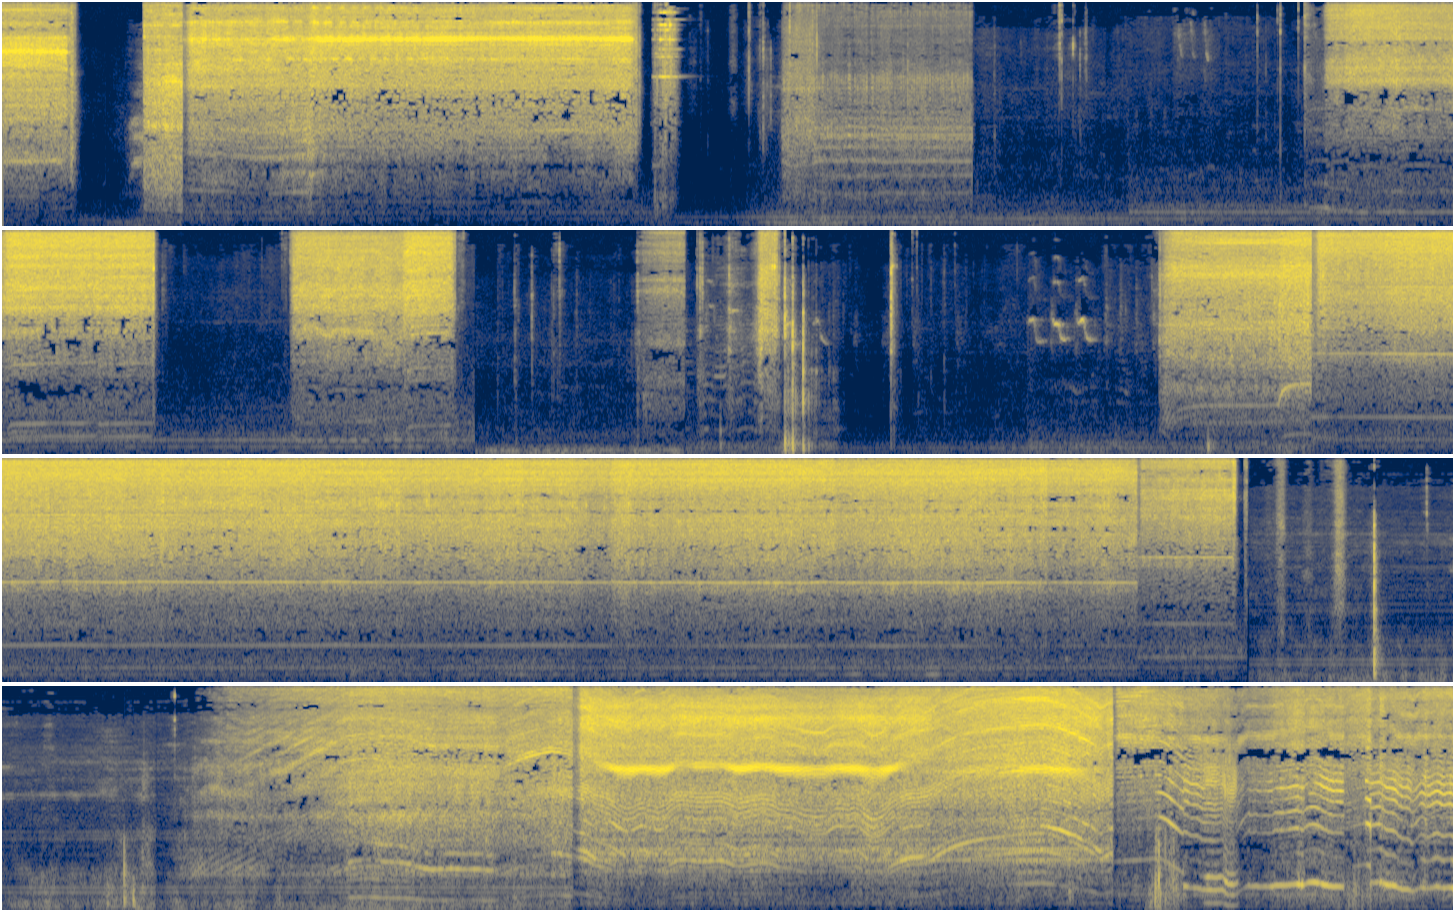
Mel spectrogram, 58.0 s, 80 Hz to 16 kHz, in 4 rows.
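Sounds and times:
cordless drill spinning: 7.6s - 9.8s, 26.1s - 41.5s, 45.3s - 58.0s.

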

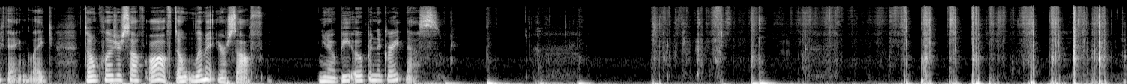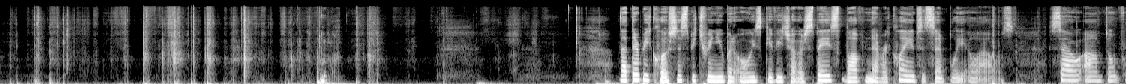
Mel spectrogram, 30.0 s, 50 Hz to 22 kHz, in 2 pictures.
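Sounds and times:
cards shuffling: 8.6s - 22.3s.

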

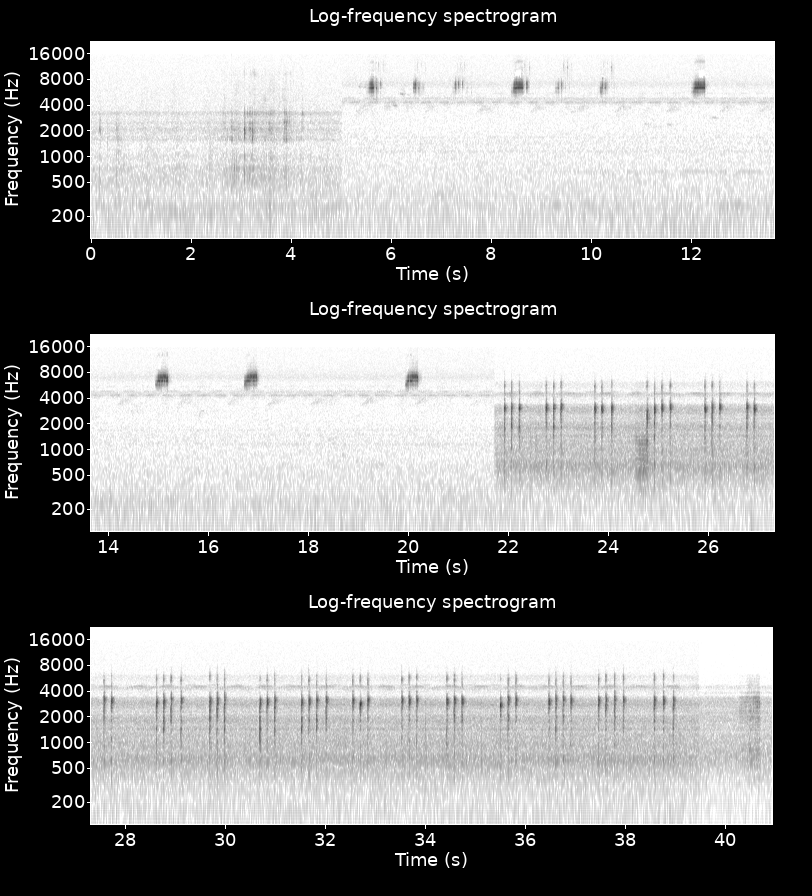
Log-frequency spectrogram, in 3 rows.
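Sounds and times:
cricket chirping: 0.0s - 40.9s
bat detector chirps: 5.6s - 5.8s, 8.4s - 9.4s, 12.1s - 12.3s, 15.0s - 15.2s, 16.8s - 17.0s, 20.0s - 20.2s, 21.8s - 39.5s.

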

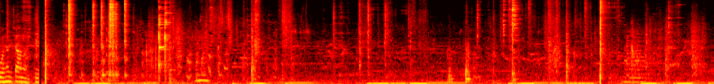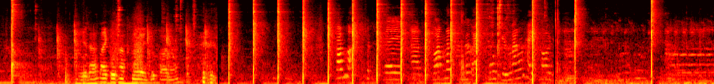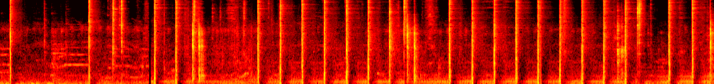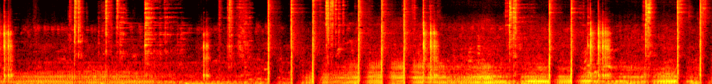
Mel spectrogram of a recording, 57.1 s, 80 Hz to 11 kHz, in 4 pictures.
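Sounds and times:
hammer striking steel blade: 12.0s - 12.3s, 14.5s - 14.9s, 18.8s - 25.2s, 25.8s - 26.0s, 30.3s - 32.7s, 33.7s - 43.0s, 47.2s - 51.7s, 53.0s - 55.0s, 55.7s - 57.0s.

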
